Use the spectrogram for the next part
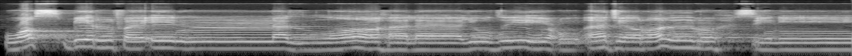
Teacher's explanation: यहाँ पर अलिफ लाम हुरूफ़ कमरी मीम के शुरू में तो लाम को पढ़ेंगे, अलिफ को नहीं पढ़ेंगे। यहाँ पर वक्फ करेंगे तो मद्दे आरिज़ वक्फ़ी होगा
